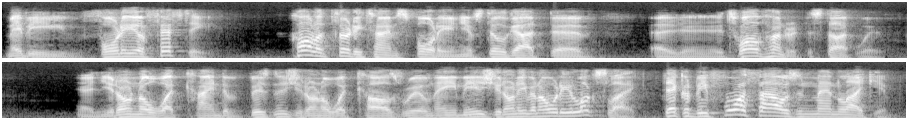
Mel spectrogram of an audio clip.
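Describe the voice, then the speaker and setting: An actor as a breezy, animated wisecracking legman. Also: medium pitch, normal speed, close to an everyday voice. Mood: skeptical, exasperated. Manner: slangy, breezy, wry. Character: wisecracking, skeptical male detective's assistant, breezy flirt. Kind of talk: old-time radio drama acting. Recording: dull, lo-fi old radio recording.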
